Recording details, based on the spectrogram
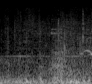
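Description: Horses in the video game BFME 2 battle, a busy layer of hoofbeats clip-clopping with faint whinnies mixed in, moderately loud and continuous across the moment.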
